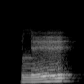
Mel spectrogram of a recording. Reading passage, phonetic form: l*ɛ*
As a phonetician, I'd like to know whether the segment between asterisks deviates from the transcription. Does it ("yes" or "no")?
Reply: yes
